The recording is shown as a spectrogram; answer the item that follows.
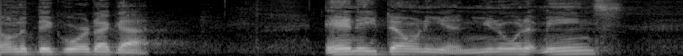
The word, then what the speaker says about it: anhedonia: day it's the only big word I got anid donian you know what it means it means you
